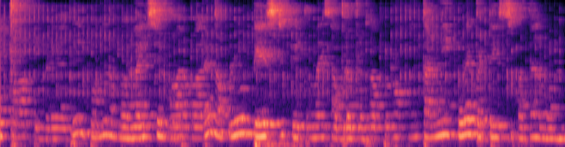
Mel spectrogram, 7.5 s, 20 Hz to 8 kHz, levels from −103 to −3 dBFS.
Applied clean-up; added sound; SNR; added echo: classical method WPE with log-MMSE.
